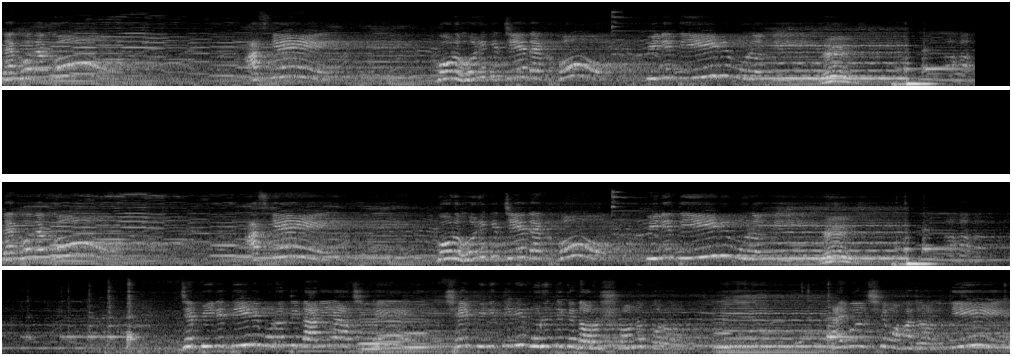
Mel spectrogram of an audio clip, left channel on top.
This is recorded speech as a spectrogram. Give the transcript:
দেখো দেখো আজকে গৌরহরিকে চেয়ে দেখো, পীড়িতির মূরতি, যে পীড়িতির মূরতি দাঁড়িয়ে আছে সেই পীড়িতির মূরতিকে দর্শন করো। তাই বলছি মহাজন কি,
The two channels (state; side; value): drops out; left; at 9.8 s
